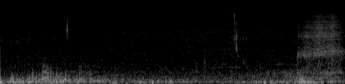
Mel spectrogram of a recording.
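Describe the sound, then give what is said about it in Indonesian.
Steady outdoor wind on a sunny morning, rumbling low and continuous, buffeting the microphone, with a brief hiss of rustling near the end and no voices. “gue bikin di pagi hari ini yang cerah dengan suasana angin dan beberapa batang rokok”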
